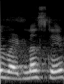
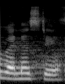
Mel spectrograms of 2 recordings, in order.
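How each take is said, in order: First: वेडनेसडे with every d sounded, wed-nes-day; spelled-out reading. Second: वेडनेसडे with a silent first d, wens-day; correct pronunciation. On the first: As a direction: read वेडनेसडे letter by letter, the first d said. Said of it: "actual में अपन पढ़ते". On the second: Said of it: "but ये होता है". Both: Shown as a demonstration.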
